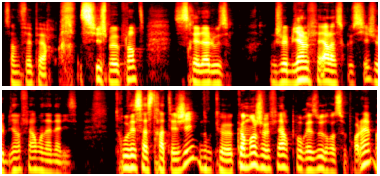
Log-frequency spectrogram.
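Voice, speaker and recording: A man's voice: mid-range voice, brisk, fairly bright tone, no room sound, clean studio sound. Chatty French-speaking man thinking aloud. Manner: chatty and hesitant, many fillers and restarts, thinks aloud. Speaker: coding streamer teaching algorithms. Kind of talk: live-streamed coding tutorial.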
